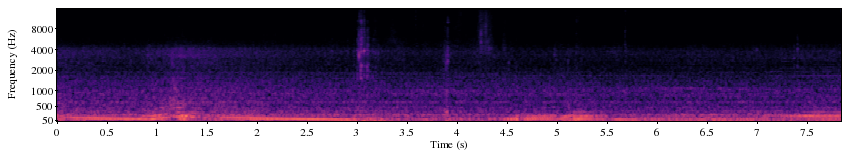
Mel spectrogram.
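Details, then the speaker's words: Subaru WRX, heard from inside while driving: a low droning hum or buzz under road noise that rises in speed and pitch with road speed, unchanged by revs, gear or clutch; the dealer diagnosed a broken center diff viscous coupler. "Can you hear that little buzzing noise? It'll speed up and get higher pitch as I go faster."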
